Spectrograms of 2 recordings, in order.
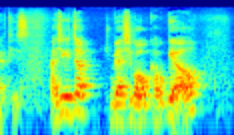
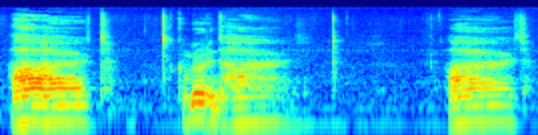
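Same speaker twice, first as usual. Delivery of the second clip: bored sighing; 4 dB quieter, much slower than usual. Acted. Teacher acting out boredom on a Friday, bored sighing. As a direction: sigh it out softly, idle and bored.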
